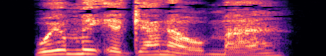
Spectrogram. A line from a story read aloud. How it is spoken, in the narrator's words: he whispered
